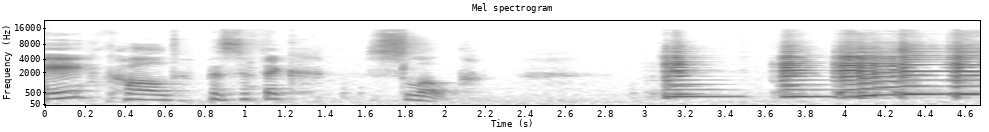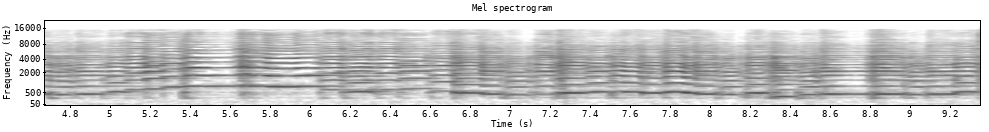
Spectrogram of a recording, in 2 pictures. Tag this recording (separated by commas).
Music, fiddle, Speech, Musical instrument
